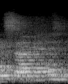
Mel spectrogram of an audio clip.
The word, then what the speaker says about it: exámenes: ¿En cuál sílaba? Exámenes. Examen, en la A.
